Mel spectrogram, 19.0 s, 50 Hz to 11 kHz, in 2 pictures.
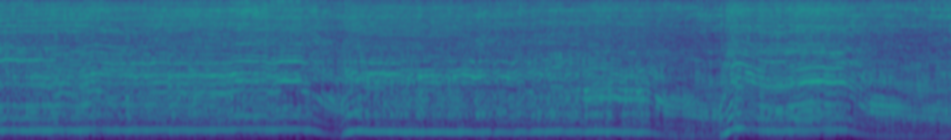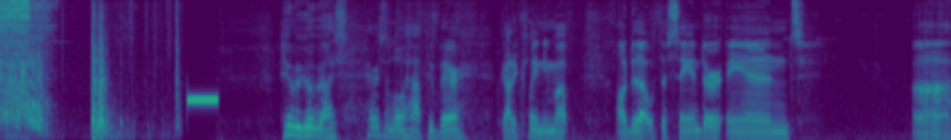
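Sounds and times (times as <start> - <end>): chainsaw cutting wood: 0.0 - 10.7.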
